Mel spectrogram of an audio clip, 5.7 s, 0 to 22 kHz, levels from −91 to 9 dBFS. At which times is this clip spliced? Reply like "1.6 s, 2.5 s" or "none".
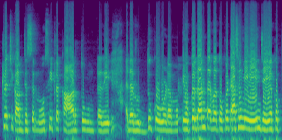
3.6 s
